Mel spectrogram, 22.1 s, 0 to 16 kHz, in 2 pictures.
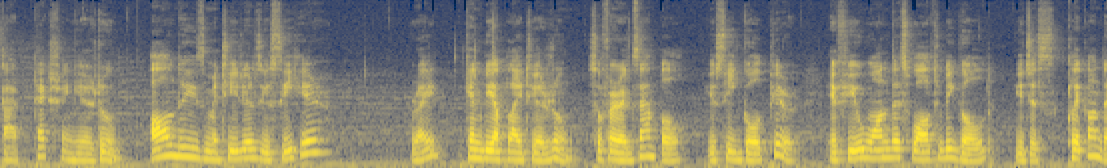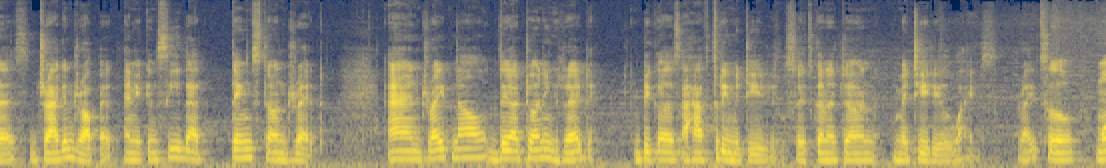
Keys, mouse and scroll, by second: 1.4-4.1 scroll down 1, 4.1-5.5 scroll up 1, 5.5 scroll down 1, 10.9-20.9 drag.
